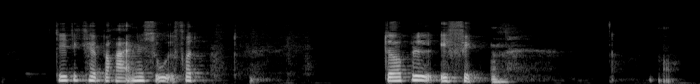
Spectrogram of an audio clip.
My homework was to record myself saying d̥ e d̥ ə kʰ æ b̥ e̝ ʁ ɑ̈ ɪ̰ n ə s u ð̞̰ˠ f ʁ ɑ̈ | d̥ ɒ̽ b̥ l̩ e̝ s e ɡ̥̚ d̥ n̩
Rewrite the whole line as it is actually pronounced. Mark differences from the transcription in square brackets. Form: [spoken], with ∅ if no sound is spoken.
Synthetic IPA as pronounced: d̥ e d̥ ə kʰ æ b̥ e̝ ʁ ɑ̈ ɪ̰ n ə s u ð̞̰ˠ f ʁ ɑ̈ | d̥ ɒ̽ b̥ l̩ e̝ [f] e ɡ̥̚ d̥ n̩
